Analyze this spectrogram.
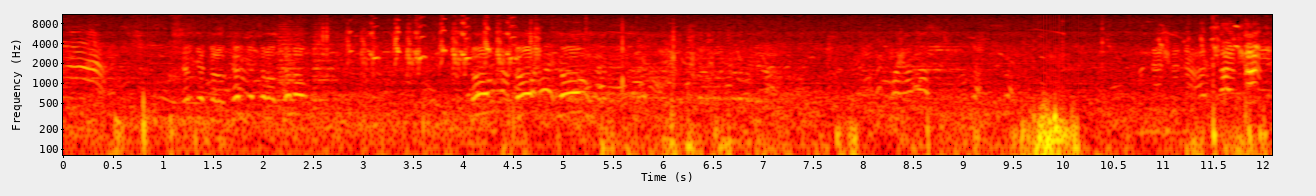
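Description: Football players shout to each other in the distance across an open field.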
